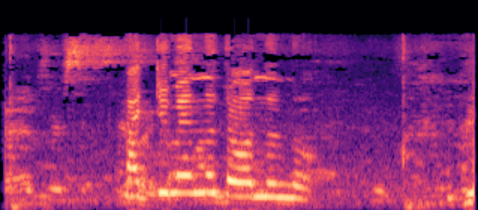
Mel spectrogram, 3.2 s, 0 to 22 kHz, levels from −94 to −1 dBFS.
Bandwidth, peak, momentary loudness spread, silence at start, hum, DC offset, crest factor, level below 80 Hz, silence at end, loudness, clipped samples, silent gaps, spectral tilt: 11.5 kHz; 0 dBFS; 20 LU; 0.05 s; none; under 0.1%; 12 dB; -40 dBFS; 0.05 s; -10 LUFS; under 0.1%; none; -3.5 dB/octave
